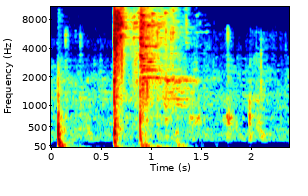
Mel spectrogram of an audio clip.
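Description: Glass blocks breaking in Minecraft, two sharp shattering crashes close together followed by a fading tinkle and a few faint clinks.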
